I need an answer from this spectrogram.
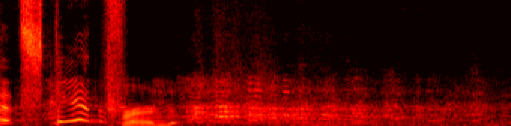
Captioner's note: laughter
